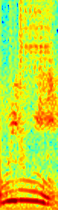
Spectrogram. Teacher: kecenderungan bahasa Jawa untuk menghindari vokal pepet. Diganti dengan vokal penuh seperti i agar lebih tegas.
